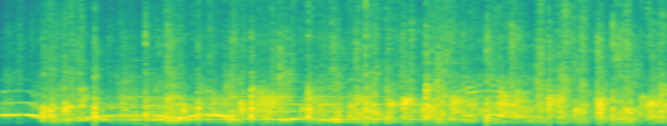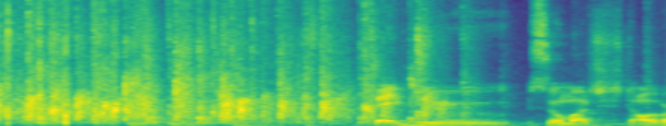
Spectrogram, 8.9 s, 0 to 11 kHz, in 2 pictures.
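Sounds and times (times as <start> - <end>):
faint voices and whoops: 0.0 - 3.7
crowd applauding: 0.0 - 7.8
speech: 7.0 - 8.8.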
